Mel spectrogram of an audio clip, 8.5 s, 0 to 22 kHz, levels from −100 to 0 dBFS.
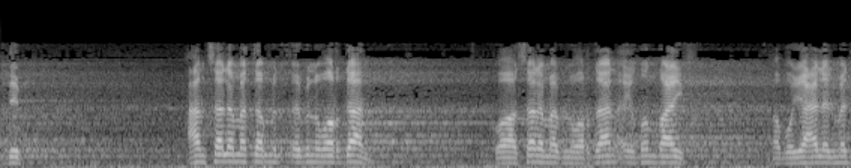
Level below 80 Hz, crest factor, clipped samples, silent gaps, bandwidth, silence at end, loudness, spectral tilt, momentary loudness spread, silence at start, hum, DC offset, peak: -52 dBFS; 24 dB; under 0.1%; none; 8 kHz; 0 s; -26 LUFS; -4 dB/octave; 21 LU; 0 s; none; under 0.1%; -6 dBFS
